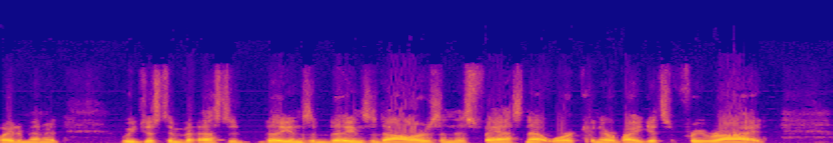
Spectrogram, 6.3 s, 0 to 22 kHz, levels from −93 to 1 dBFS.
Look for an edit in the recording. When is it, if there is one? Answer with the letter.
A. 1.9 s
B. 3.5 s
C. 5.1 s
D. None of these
A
